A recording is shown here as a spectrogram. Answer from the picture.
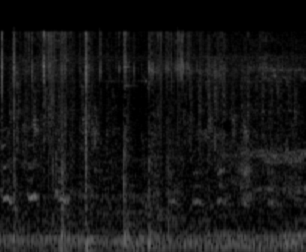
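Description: Faint rustling and clicking of clear plastic bags as bagged bread rolls are handled in a plastic crate, with faint short animal calls in the background.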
